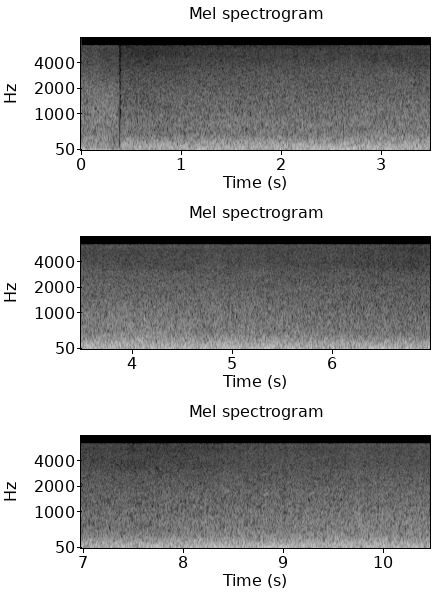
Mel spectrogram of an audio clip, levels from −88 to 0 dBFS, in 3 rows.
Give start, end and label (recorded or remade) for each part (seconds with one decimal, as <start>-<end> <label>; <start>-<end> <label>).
0.0-5.0 recorded; 5.0-5.5 remade; 5.5-10.5 recorded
